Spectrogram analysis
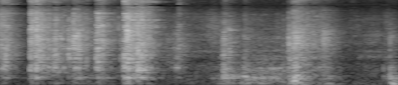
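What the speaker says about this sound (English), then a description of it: "I'm just going to get a spoon." Metal cutlery clatters and rattles in a series of bright, close clinks and scrapes as a spoon is pulled from a drawer or holder in a home kitchen, with no talking.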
